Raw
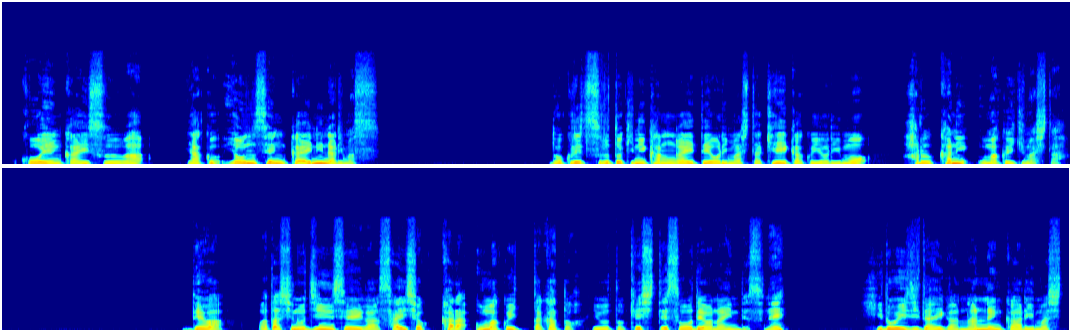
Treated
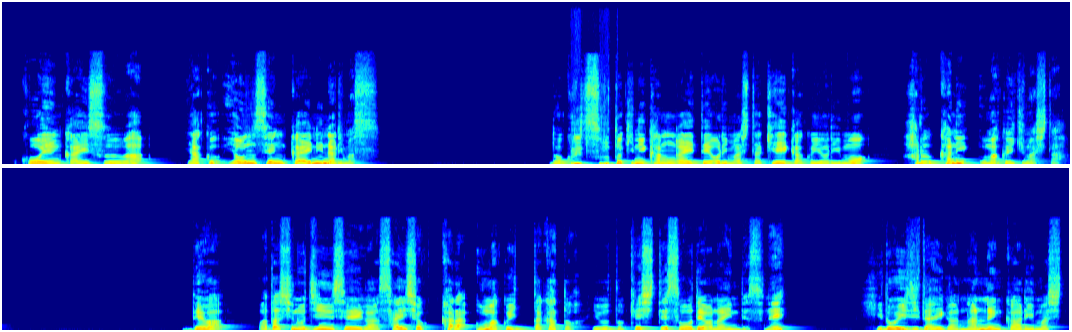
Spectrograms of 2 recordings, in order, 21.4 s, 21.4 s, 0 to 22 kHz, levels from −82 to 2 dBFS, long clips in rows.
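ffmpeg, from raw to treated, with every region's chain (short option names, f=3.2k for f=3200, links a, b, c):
-filter_complex "[0:a]asettb=1/sr,asplit=3[a][b][c];[a]atrim=end=5.634[d];[b]atrim=start=5.63:end=6.16,asetpts=PTS-STARTPTS,afade=t=in:d=0.004:c=qsin,afade=t=out:st=0.526:d=0.004:c=qsin,highshelf=f=10k:g=3.5,acrusher=bits=9:mode=log:mix=0:aa=0.000001,afreqshift=-250[e];[c]atrim=start=6.156[f];[d][e]acrossfade=d=0.004:c1=hsin:c2=qsin[g];[g][f]acrossfade=d=0.004:c1=qsin:c2=hsin,bandreject=f=75.11:t=h:w=4,bandreject=f=150.22:t=h:w=4,bandreject=f=225.33:t=h:w=4,bandreject=f=300.44:t=h:w=4,bandreject=f=375.55:t=h:w=4,bandreject=f=450.66:t=h:w=4,bandreject=f=525.77:t=h:w=4,bandreject=f=600.88:t=h:w=4,bandreject=f=675.99:t=h:w=4,bandreject=f=751.1:t=h:w=4,adynamicequalizer=threshold=0.00562:dfrequency=1900:dqfactor=0.7:tfrequency=1900:tqfactor=0.7:attack=5:release=100:ratio=0.375:range=3:mode=boostabove:tftype=highshelf"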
